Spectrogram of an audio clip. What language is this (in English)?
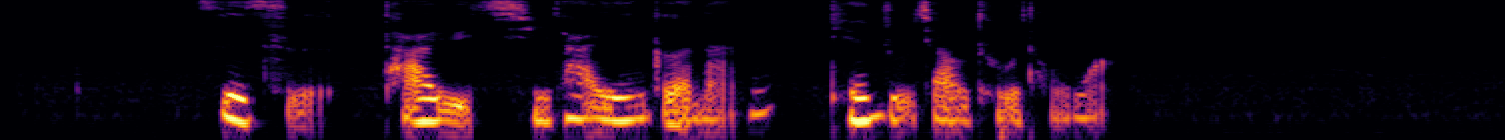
Chinese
